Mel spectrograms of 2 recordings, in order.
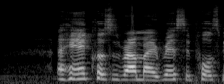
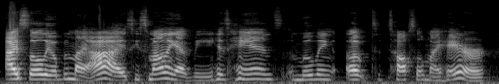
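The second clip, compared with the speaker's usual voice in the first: usual speaking voice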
